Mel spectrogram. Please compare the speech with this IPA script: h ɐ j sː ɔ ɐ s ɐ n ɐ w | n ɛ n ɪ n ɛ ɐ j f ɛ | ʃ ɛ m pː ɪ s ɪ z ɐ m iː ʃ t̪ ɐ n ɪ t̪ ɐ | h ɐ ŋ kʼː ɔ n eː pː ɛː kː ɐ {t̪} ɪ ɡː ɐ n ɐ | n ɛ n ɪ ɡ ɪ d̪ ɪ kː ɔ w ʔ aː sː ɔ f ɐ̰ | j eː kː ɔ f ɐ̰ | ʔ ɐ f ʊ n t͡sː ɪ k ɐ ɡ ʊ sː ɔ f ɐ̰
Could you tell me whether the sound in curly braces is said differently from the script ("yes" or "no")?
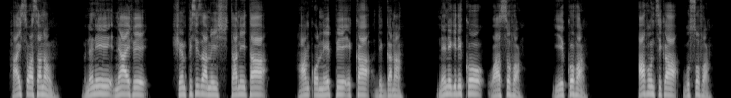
yes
